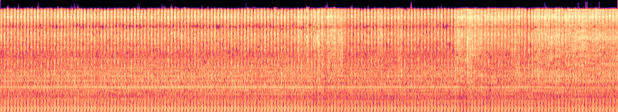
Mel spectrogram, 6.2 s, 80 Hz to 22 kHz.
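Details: Craftsman Eager 1 4hp chipper vac (model 987.799790, auction flip) in chipper mode. Steady engine pulls hard with a rough chattering crunch of sticks being chewed. Runs evenly under load.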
